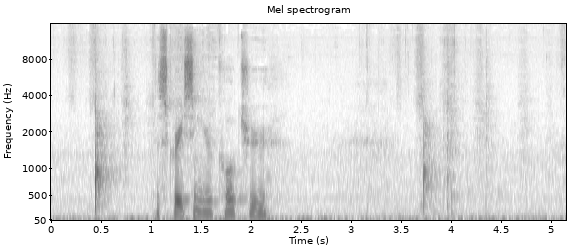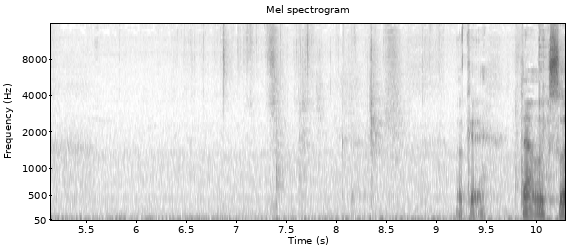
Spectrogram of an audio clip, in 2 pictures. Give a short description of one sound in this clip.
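A knife cuts through a roll and taps against a wooden board.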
